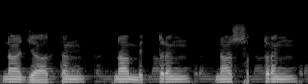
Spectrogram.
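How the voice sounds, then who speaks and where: A man with a Punjabi accent teaching scripture recitation, chanting it in a measured, syllable-by-syllable cadence and stopping to explain how words are pronounced. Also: mid-range voice, little pitch movement. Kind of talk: slow recitation lesson with pronunciation notes. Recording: dull lo-fi recording.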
